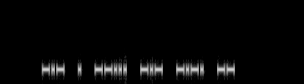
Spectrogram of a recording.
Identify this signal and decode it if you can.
Morse code, heard as a keyed tone, about 48 wpm, spaced as for 35 wpm, 700 Hz. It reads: KE7KCM
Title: USA Call Signs - 2x Character Spacing - 50wpm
